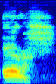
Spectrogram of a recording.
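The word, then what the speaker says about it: ř: The interesting thing is that Czech is the only language that uses the ersh letter that makes the dr sound.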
